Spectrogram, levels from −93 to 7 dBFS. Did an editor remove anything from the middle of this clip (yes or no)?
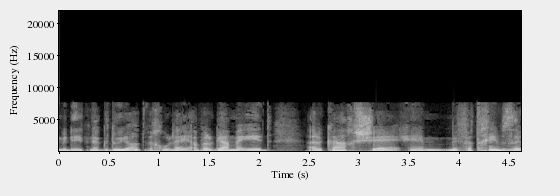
no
